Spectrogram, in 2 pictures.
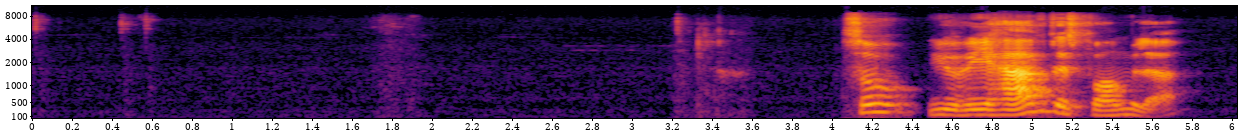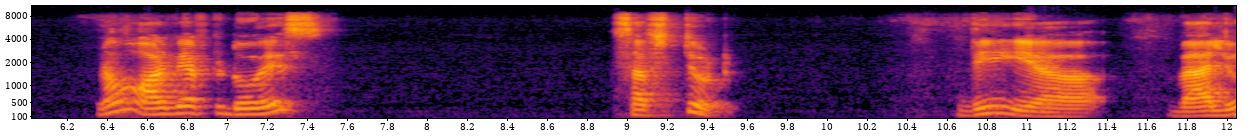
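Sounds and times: faint short clicks: 0.0s - 0.7s.

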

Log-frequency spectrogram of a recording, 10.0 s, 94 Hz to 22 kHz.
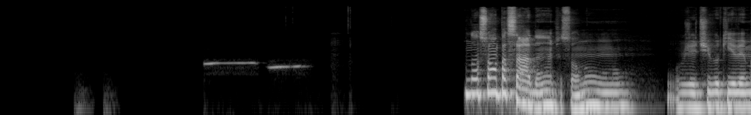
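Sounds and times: person whistling two notes: 2.7s - 4.2s.

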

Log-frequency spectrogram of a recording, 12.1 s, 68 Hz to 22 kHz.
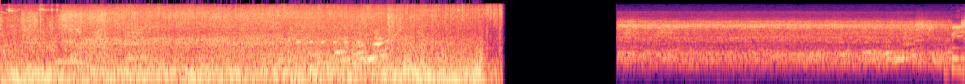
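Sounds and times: fire explosion blast: 0.0s - 6.3s
steady hissing noise: 7.7s - 12.0s.

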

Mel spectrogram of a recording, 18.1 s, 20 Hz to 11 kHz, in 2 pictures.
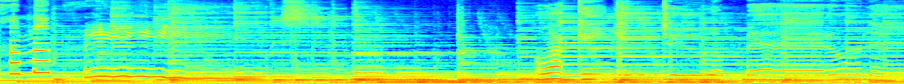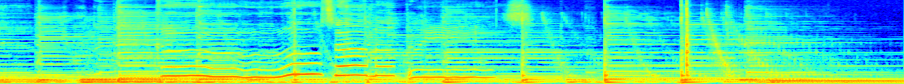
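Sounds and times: strummed acoustic guitar: 0.0s - 18.0s.

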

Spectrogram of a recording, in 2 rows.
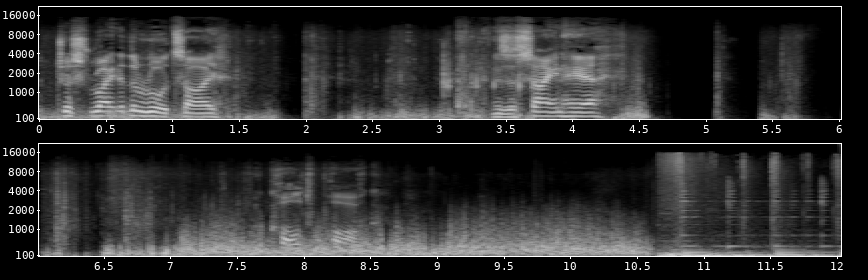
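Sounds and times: wind buffeting microphone: 0.0s - 4.7s, 5.4s - 10.7s
background music: 10.7s - 12.0s.

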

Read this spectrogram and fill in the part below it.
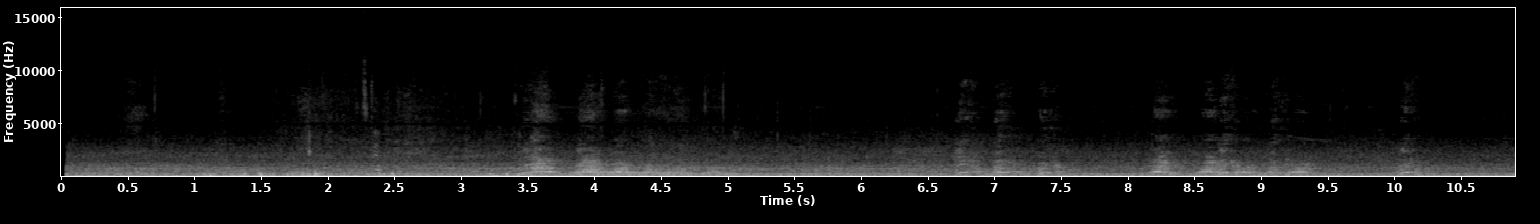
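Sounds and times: wind rumble on microphone: 0.0s - 10.9s.

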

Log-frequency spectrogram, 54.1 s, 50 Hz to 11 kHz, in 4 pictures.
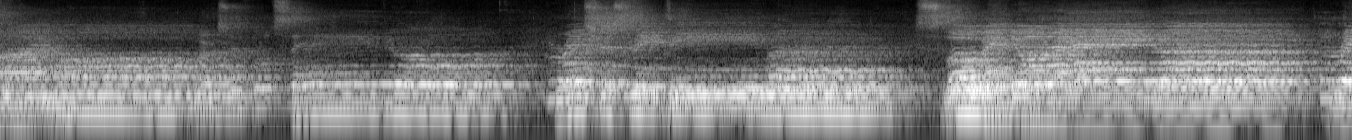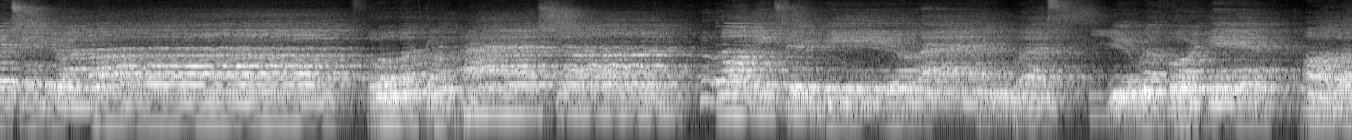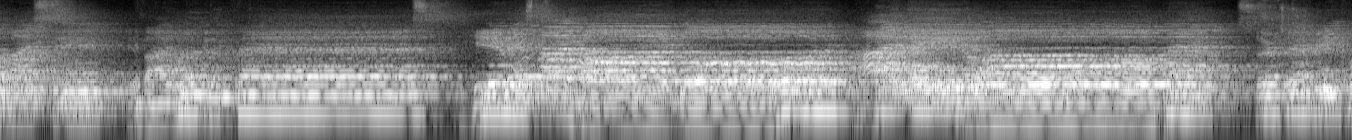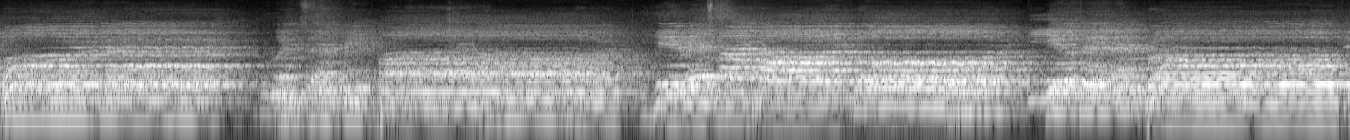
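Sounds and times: group singing in harmony: 0.0s - 54.0s.

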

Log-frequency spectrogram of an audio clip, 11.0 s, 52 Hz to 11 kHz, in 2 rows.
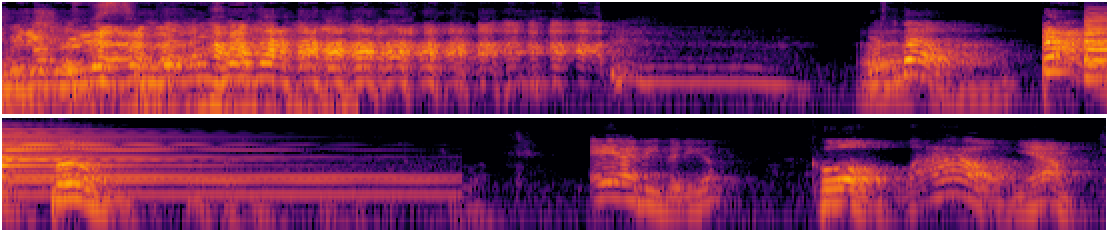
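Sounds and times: bell ringing: 5.4s - 7.8s.

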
